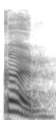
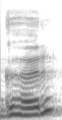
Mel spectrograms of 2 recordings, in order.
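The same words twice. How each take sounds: First: कर, the word for home, with plain k in place of gh; Punjabi pronunciation. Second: घर opening on voiced, aspirated gh; Hindi pronunciation. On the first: Teacher contrasts Punjabi for learners, home pronounced कर with k. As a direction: say कर with an unaspirated k, Punjabi style. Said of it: "इसको पंजाबी में बोलते हैं". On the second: Teacher contrasts Hindi for learners, घर with a voiced gh. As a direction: pronounce घर as in Hindi, with gh rather than k. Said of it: "Hindi में बोला जाता है". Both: Shown as a demonstration.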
